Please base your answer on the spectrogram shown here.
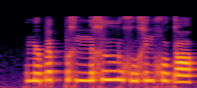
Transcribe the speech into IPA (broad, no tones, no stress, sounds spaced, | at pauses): n ə˞ b æ pː ə x nː ə x lː u x u x ɪ n χʷ ə˞ ɡ ɑ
